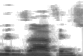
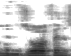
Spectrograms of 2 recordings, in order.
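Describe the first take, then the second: First: The first vowel of the word is 'a'. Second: The first vowel of the word is 'u'. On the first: The speaker calls it wrong. "ज़ाफ़ पर रद्द फरमाते हुए" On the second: The speaker calls it right. "ज़ुअफ़ पढ़ो ज़म्मा के साथ"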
